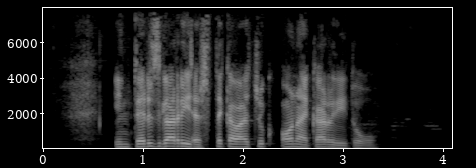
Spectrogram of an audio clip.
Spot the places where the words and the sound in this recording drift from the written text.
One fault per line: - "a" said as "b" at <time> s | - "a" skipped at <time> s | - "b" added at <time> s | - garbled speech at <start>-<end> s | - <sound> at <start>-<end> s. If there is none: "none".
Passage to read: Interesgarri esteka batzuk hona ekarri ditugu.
none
